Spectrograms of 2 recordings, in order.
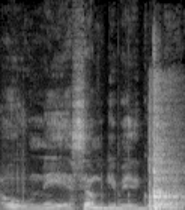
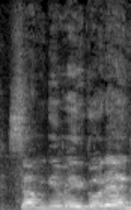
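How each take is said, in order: First: Low, hushed, half-muttered warning; hushed ominous aside. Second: Said in the usual way. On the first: Retold or imitated. Storyteller's inner thought at the jail, low and hushed. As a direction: drop it low like trouble is coming. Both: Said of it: "I'm like".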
